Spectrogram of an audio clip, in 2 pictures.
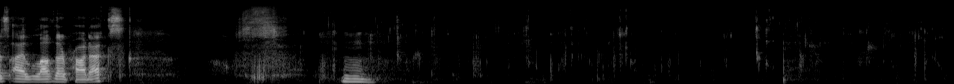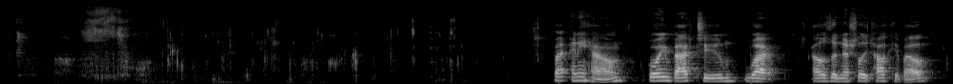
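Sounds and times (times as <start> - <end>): person chewing food: 1.2 - 15.1, 17.3 - 17.7.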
